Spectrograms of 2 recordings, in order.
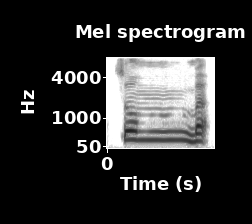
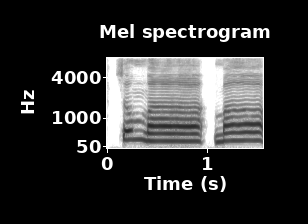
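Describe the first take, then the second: First: सुम्मा with a long hummed म्म; big nasal hold. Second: सुम्मा ending in a long open मा; over-opened ending. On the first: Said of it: "गुन्ना". (सुम्मा, बड़े गुन्ने के साथ) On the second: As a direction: open मा wide as the mistake. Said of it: "उसमें मुंह नहीं खोलना, आ नहीं करना". (सुम्मा, मा को आ करके) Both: Shown as a demonstration.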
